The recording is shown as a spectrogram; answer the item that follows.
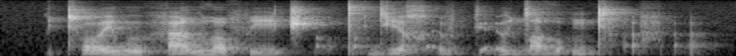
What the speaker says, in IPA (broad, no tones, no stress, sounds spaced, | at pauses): cʰ ɔ ɪ̯ w u h a ʎ ðˤ ʉ f i t͡ʃʼ a̰ tˤ ɛ̰ ɟ i χ ɛ̰ v k ɛ̰ ʊ̯ ɟ ɛ ðˤ ṵ n cʰ a̰ h a̰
